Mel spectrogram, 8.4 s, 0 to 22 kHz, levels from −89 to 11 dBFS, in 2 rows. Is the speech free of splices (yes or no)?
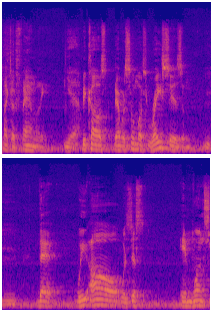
yes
